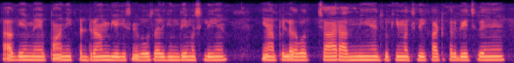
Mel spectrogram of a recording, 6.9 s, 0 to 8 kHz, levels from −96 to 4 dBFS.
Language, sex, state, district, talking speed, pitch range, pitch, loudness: Hindi, male, Jharkhand, Deoghar, 235 wpm, 155-165 Hz, 160 Hz, -16 LUFS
